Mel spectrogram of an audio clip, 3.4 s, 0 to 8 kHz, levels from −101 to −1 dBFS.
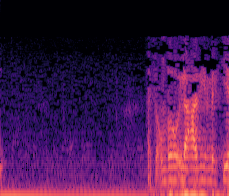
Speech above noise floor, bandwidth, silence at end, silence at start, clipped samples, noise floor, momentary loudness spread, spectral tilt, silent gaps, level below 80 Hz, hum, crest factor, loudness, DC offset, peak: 29 dB; 4.9 kHz; 0 s; 0 s; under 0.1%; -56 dBFS; 18 LU; -10.5 dB/octave; none; -52 dBFS; none; 22 dB; -28 LUFS; under 0.1%; -10 dBFS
